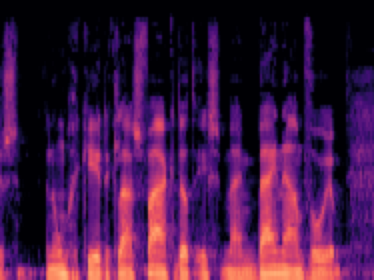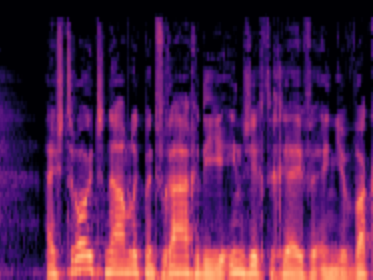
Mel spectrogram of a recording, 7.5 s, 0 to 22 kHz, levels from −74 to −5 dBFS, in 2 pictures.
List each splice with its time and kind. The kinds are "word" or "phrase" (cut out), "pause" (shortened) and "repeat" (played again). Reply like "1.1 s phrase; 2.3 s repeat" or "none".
none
